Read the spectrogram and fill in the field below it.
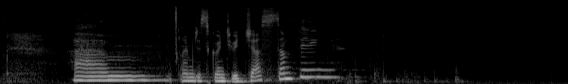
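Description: A woman sings close to a microphone.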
